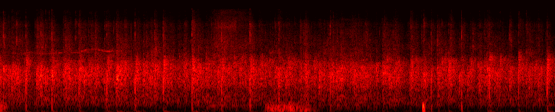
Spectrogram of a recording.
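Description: An audience claps steadily, a dense, continuous patter of many hands with no talking, holding an even loudness for the whole stretch, applauding a poet at the end of the season.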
